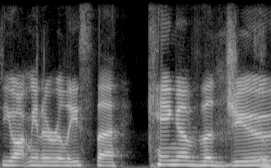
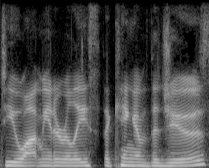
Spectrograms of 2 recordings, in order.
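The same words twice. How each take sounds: First: It is asked with a mocking, scare-quote tone. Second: It is asked as a plain, sincere question. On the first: The speaker calls it right. "I feel like it would be more like" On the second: The speaker calls it wrong. "the inflection you're giving the Pilate"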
